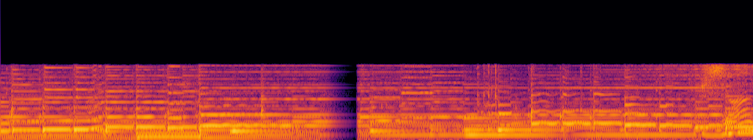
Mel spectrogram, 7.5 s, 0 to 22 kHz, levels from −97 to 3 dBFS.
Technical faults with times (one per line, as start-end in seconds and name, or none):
3.20-3.59 call audio freeze
3.69-3.71 skip ahead
4.52-6.88 jitter buffer slow-down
